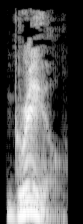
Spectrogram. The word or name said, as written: grail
